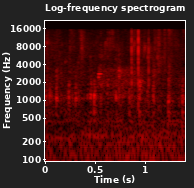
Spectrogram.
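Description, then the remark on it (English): Steady, dense crackling and bubbling of about half a bag of fries frying in hot oil in a small, compact deep fryer, a continuous sizzle with scattered sharp pops and no voices. “I got not the whole bag, maybe half the bag of fries in here.”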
